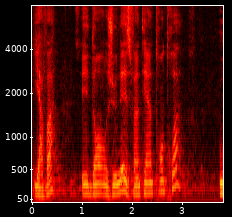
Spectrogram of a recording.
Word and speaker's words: Yahvah: y c'est l'alphabet hébreu qui est prononcé yava et dans Genèse 2133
